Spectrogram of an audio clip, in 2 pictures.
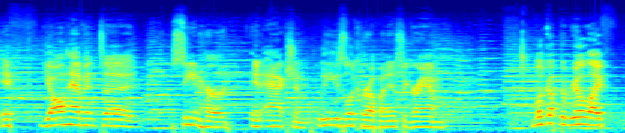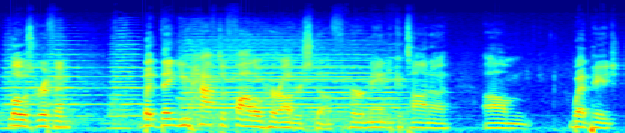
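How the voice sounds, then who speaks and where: A man's voice: mid-range voice, steady tone, normal speed, over loud music. A man hosting a podcast, introducing the guests with laughing, joking banter. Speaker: host.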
